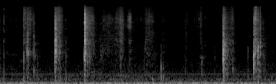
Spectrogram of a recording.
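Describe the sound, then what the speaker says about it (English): Tarot cards riffle-shuffled in a few quick bursts, crisp papery flutters sounding close and moderately loud with short gaps between them, no talking. "So I just wanted to get a quick couple shuffles in there."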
